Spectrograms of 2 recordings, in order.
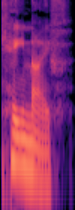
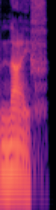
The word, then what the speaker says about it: knife: People laughed when I said k knife instead of knife.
